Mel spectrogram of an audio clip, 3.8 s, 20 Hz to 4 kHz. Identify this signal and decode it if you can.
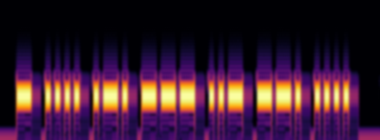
Morse code, heard as a keyed tone, about 25 wpm, 750 Hz. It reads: THROUGH
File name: Archive / 25 WPM / 25WPM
